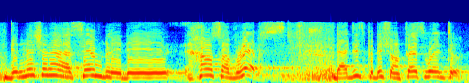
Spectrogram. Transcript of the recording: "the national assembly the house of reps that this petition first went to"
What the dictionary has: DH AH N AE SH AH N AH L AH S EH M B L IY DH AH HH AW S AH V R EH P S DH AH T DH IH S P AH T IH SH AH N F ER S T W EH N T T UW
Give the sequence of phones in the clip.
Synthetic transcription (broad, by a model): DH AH N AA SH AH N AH L AH S EH M B L IY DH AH HH AW S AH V R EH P S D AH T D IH S P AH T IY SH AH N F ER S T W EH N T T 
